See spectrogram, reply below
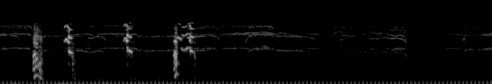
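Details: Peregrine falcon mother in Lublin, Poland, on 23 April 2024, wanting to feed her young. Four harsh, rasping calls come in quick succession, then fade into drawn-out, wavering high-pitched whines.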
